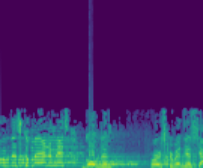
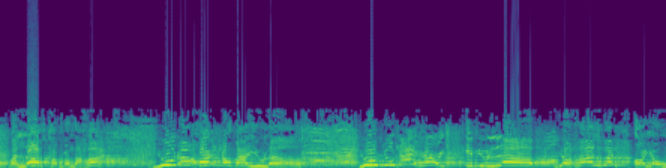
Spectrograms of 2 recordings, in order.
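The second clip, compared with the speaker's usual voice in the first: raised, emphatic preacher's cry; full-force preaching; 3 semitones higher than usual. Acted. Preacher telling the congregation what love is not, full-force preaching. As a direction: drive each point home to the congregation.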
